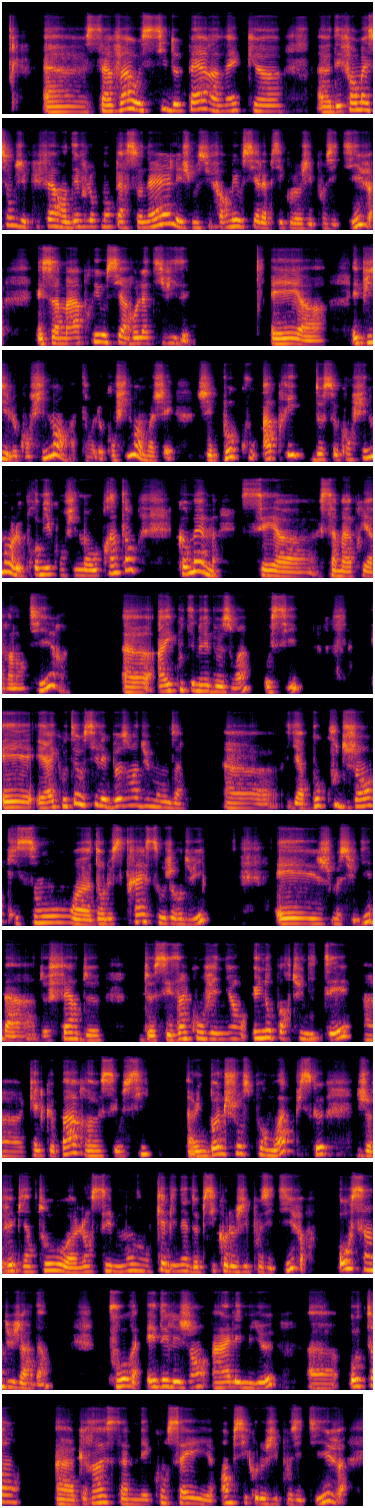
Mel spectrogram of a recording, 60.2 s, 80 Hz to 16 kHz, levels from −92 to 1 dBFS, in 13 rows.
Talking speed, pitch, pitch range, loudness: 155 wpm, 190 Hz, 165-225 Hz, -20 LUFS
